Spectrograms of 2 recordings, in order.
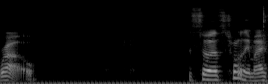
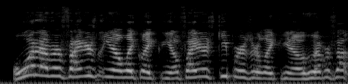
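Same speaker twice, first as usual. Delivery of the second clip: higher, louder careless brush-off; mock dismissive friend; 8 semitones higher, 7 dB louder than usual. Quoting Allison claiming finders keepers, mock dismissive tone. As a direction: play the friend shrugging it off.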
